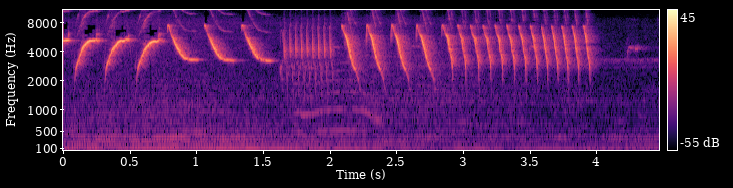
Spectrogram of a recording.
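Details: Canary song for training: repeated slurred descending whistles, a brief buzzy roll, then quick sweeping notes speeding into a rapid high trill before stopping.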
